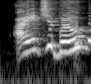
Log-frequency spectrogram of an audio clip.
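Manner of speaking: indignant retort, imitated high and loud; hammed-up comeback with a laugh in it; Michelle. Boyfriend imitating girlfriend's reaction to "boo", mock indignation. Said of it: "Michelle's reaction is".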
